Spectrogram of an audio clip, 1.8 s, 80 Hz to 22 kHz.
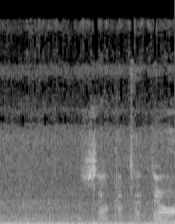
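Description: A 1993 Chevrolet K1500 Z71 pickup shifts from first to second while driving, a steady low engine drone running throughout with a slight change in tone, and someone talking over it.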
